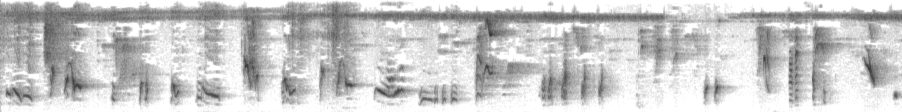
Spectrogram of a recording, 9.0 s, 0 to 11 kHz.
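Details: Fierce caged decoy bulbul, recorded 18 July 2021, delivering quick bursts of bright, slurred whistled phrases repeated in rapid succession, each rising and falling, with a steady high hiss behind.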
